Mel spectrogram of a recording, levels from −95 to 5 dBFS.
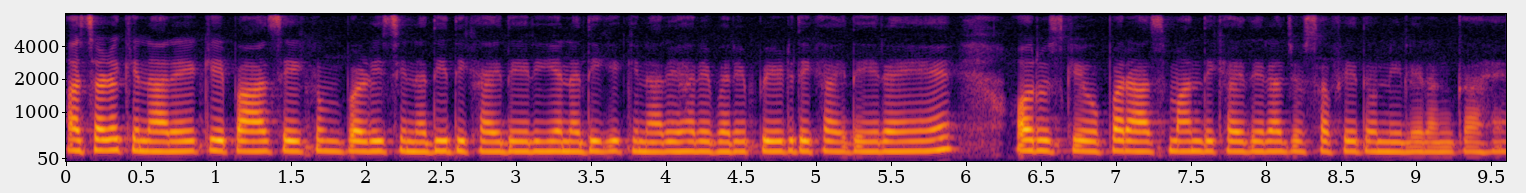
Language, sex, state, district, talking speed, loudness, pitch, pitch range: Hindi, female, Uttar Pradesh, Muzaffarnagar, 230 wpm, -19 LUFS, 205 Hz, 200-210 Hz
